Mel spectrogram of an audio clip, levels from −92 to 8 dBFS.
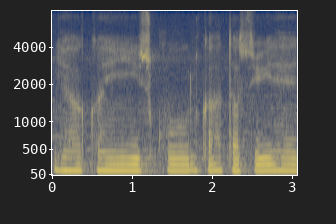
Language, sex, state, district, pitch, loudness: Hindi, male, Jharkhand, Deoghar, 115 Hz, -16 LUFS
